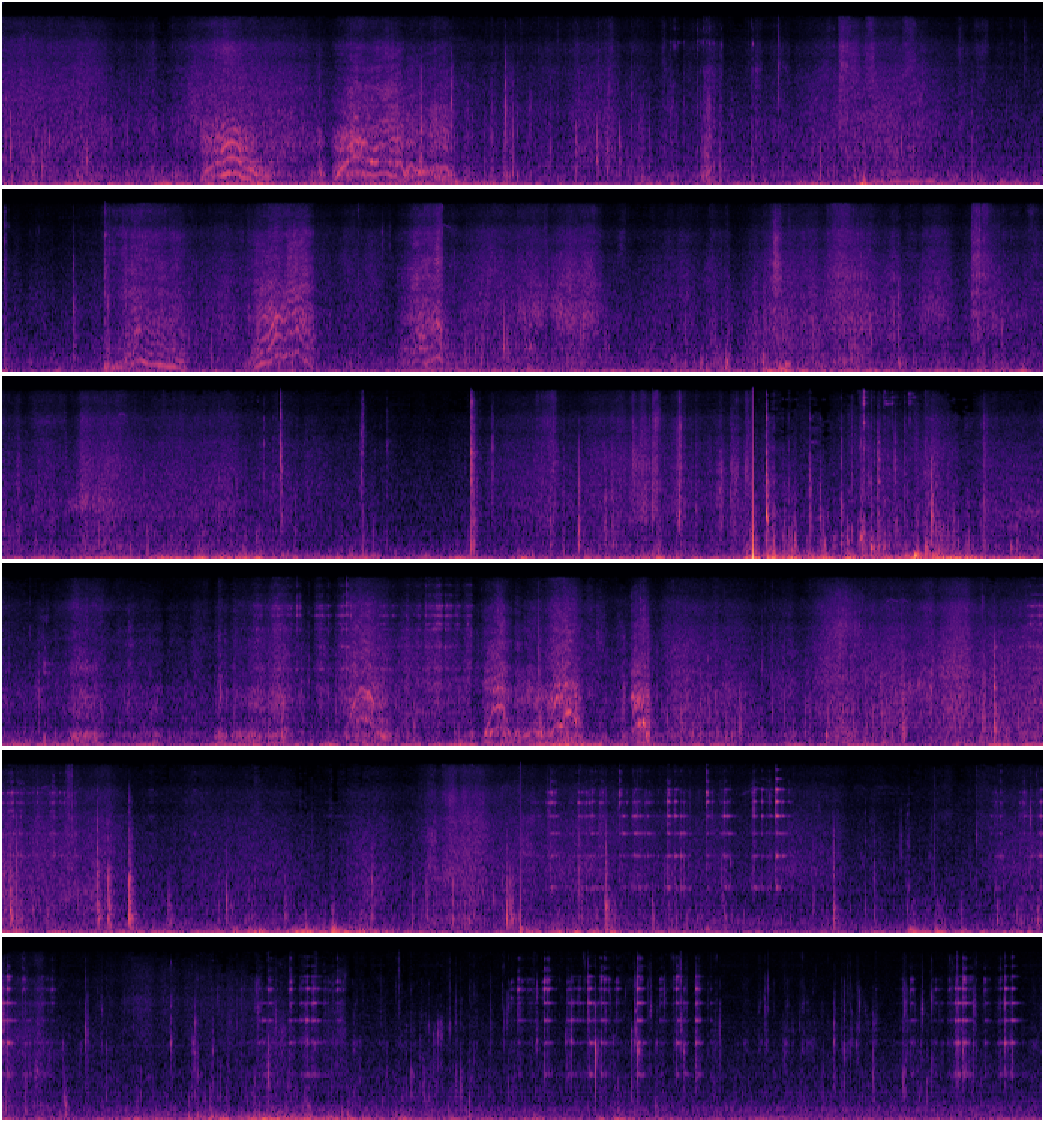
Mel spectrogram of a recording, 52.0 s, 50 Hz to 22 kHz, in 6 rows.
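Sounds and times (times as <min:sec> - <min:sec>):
fabric rustling: 0:00.0 - 0:08.4, 0:09.6 - 0:20.2, 0:25.0 - 0:44.8
zipper pulled open: 0:01.6 - 0:03.9, 0:09.5 - 0:11.4, 0:12.0 - 0:12.5, 0:26.5 - 0:27.0, 0:27.9 - 0:31.6.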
